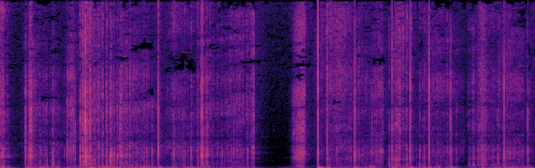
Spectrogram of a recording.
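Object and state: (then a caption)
Cardboard box scratched and tapped. Long nails scratch and tap the face of a closed, hand-sized white cardboard box. The result is a dense, dull, low-heavy rustling scratch broken by quick soft taps, with a brief quiet gap near the middle before the scratching and tapping resume.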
